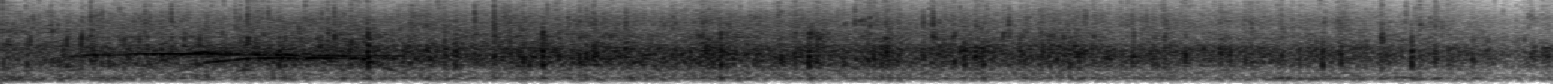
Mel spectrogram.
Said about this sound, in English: I'll clap them.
